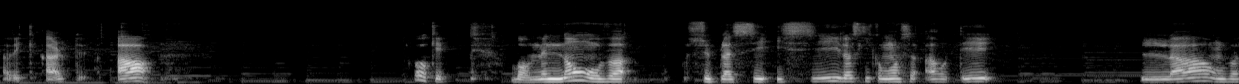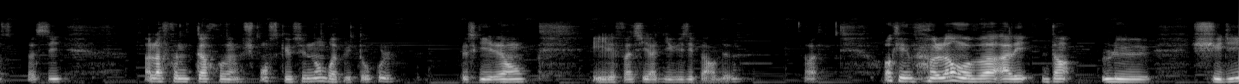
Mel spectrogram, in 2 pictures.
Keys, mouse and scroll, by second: 0.5-1.0 scroll down 3, 1.0-1.4 middle drag, 1.4-2.0 shift+scroll up 5, 4.0 alt+a, 4.7-5.1 middle drag, 5.1-5.7 scroll up 2, 6.4-14.6 drag, 14.6-15.1 middle drag, 15.1-15.6 scroll up 2, 15.6-16.1 middle drag, 16.1-23.4 scroll up 5, 23.4-24.4 scroll up 1, 24.4 scroll up 1, 24.6 click.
